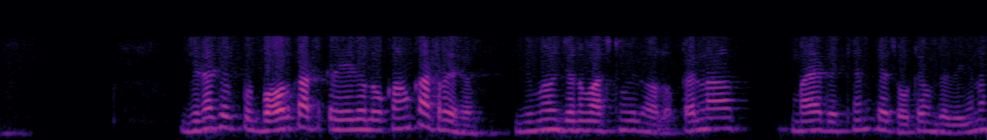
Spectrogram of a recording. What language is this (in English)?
Punjabi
